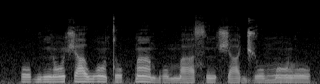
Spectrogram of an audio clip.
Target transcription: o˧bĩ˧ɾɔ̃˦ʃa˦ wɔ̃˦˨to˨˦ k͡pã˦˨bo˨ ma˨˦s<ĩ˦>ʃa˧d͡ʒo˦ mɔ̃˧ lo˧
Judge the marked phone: incorrect: ĩ˧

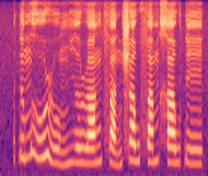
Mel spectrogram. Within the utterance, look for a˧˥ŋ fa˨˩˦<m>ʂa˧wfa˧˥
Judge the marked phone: incorrect: n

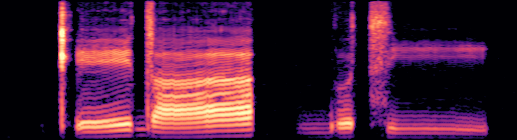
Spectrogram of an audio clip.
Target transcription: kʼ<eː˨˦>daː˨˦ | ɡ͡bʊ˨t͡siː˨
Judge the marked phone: correct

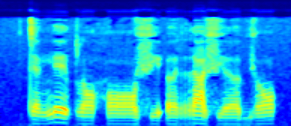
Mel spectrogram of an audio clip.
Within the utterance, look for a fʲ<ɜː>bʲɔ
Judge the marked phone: correct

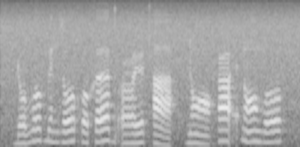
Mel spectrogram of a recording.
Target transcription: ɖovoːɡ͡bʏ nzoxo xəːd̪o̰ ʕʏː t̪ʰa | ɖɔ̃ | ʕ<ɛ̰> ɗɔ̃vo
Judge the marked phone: correct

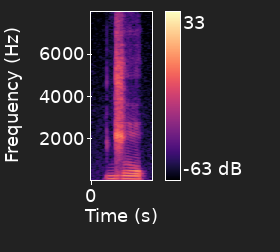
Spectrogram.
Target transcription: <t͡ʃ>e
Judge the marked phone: incorrect: d͡ʒ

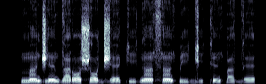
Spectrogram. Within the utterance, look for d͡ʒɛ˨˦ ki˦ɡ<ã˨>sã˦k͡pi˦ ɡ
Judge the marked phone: incorrect: ã˦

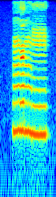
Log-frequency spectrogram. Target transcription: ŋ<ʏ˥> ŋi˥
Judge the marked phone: correct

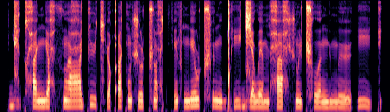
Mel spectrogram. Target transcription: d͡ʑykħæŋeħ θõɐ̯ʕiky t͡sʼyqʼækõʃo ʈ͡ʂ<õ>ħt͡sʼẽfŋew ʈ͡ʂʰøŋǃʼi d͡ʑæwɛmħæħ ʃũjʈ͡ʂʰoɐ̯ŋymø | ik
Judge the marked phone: correct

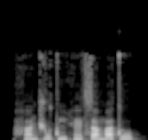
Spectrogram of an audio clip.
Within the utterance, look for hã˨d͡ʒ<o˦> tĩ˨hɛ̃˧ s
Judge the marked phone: incorrect: o˨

